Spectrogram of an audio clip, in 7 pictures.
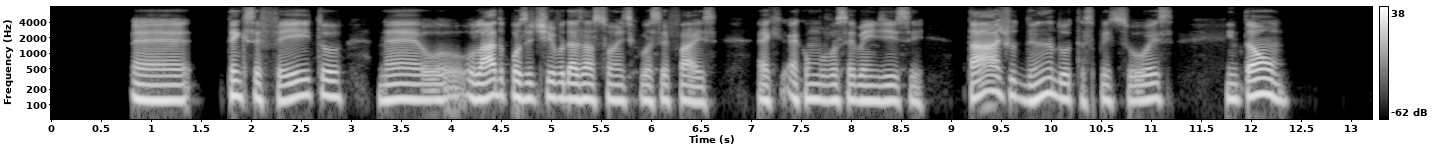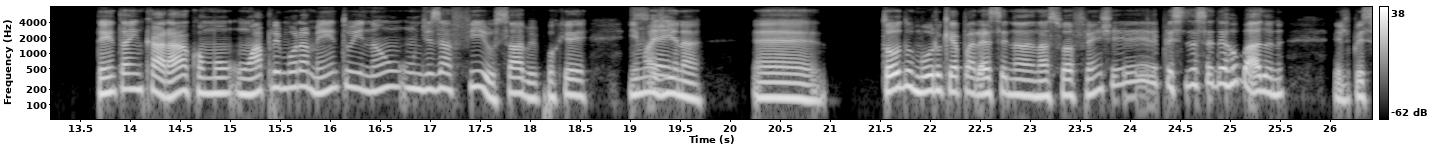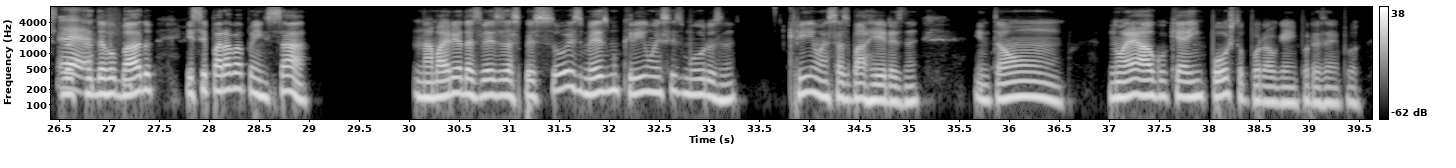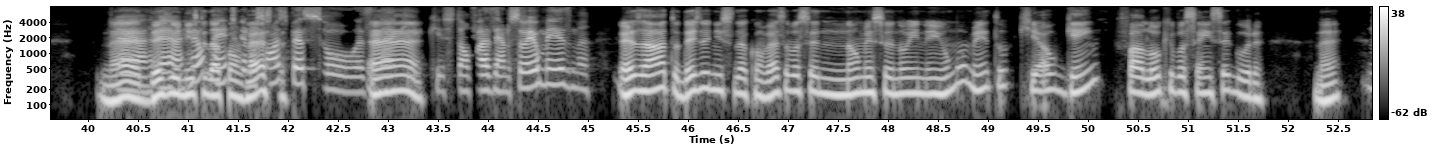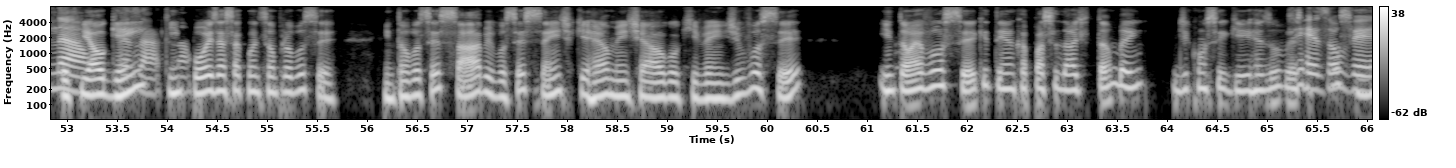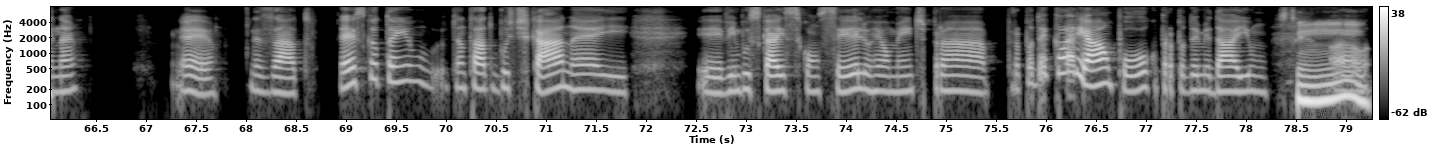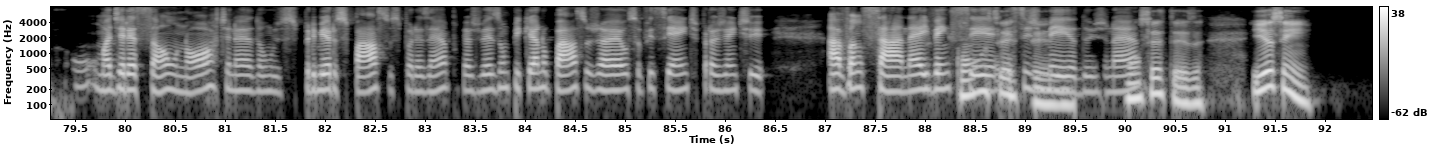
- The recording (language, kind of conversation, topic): Portuguese, advice, Como posso expressar minha criatividade sem medo de críticas?
- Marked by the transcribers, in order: chuckle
